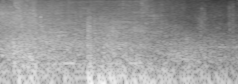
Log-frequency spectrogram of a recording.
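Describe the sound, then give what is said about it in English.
Weapons fire in a mech combat video game, aimed at an enemy commando unit while long-range missiles are held back. A loud boom-like burst lands near the middle over continuous dense rumbling noise. “We'll shoot at the commando. We'll hold off on the LRM. Engaging.”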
